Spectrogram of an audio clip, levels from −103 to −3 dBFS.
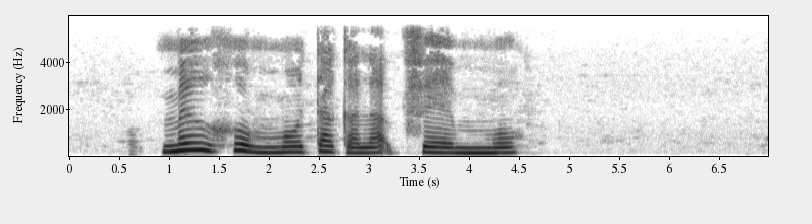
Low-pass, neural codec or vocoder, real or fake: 5.4 kHz; none; real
